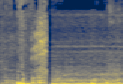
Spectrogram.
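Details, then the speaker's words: Fridge/freezer after the freezer-compartment fan that made a loud tractor-like noise was fixed and properly reseated: after a brief knock, a steady, low, even hum with no rattle or roar. The fridge now runs normally. "now you can see the fridges work you can hear the noise you can hear the noise but not this loud noise the normal fridge noise"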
